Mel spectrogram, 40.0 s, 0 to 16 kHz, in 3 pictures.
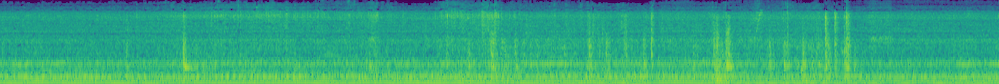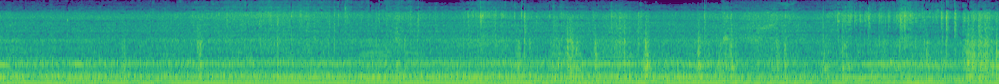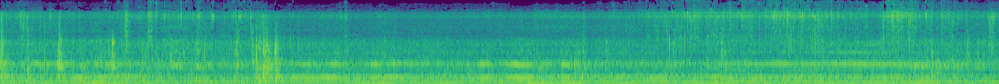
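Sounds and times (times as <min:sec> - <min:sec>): diesel engine working: 0:00.0 - 0:39.9.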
